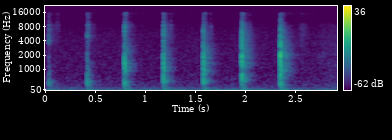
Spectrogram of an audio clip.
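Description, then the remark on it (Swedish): Seven sharp, hollow knocks land in a steady, even rhythm, each one crisp and brief, growing slightly louder and brighter toward the end, with no voices. “Plötsligt så hör de någon som knackar.”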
